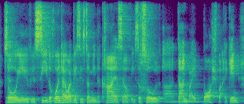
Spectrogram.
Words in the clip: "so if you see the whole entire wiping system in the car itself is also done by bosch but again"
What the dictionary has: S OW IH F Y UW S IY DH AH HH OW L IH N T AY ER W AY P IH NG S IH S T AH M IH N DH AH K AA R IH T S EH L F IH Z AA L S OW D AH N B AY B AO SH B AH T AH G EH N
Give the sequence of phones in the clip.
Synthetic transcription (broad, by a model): S OW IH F Y UW S IY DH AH HH OW L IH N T AY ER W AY IH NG S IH S T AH M IH N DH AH K AA IH T S EH L F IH S AA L S OW D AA N B AY B AO SH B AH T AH G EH N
